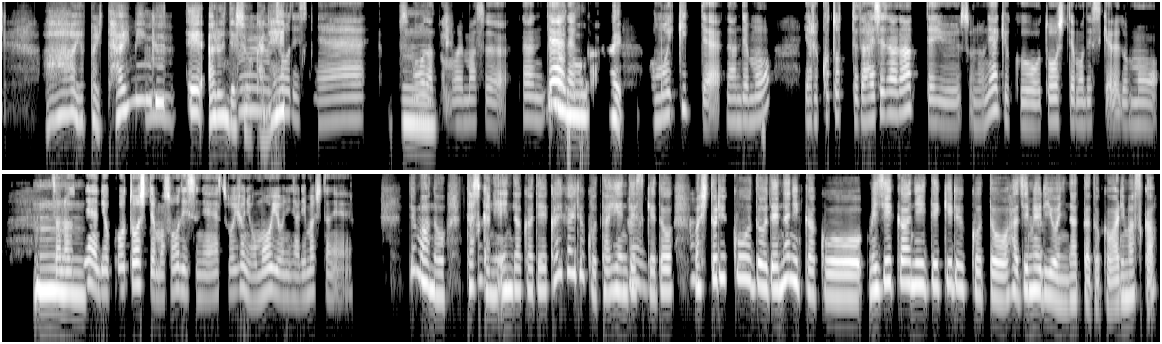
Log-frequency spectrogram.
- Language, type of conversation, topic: Japanese, podcast, 映画のサウンドトラックで心に残る曲はどれですか？
- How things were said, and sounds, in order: other noise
